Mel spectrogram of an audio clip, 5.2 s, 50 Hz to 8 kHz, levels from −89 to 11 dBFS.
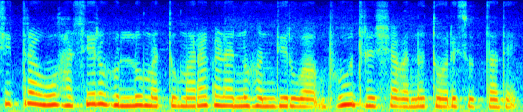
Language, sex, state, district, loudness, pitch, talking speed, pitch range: Kannada, female, Karnataka, Bangalore, -12 LUFS, 220 Hz, 105 wpm, 205-235 Hz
